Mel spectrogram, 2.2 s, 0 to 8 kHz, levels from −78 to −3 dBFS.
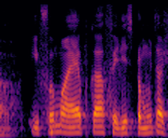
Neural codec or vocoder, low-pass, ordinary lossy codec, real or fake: none; 7.2 kHz; none; real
